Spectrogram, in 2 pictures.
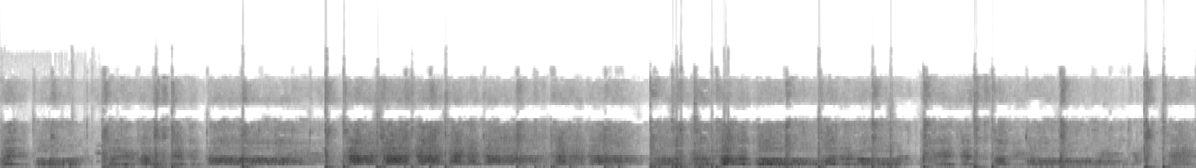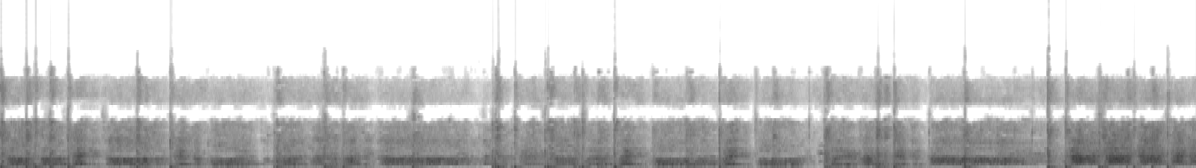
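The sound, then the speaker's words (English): A large crowd of Durban High School students chants a war cry in unison in a war cry challenge against Amanzimtoti, loud, with rhythmic shouted phrases and sharp collective yells repeating throughout, no other speech heard. “WAR CRY CHALLENGE - DHS VS AMAMZIMTOTI”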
